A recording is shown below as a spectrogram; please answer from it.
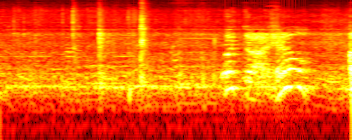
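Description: A glass salt shaker giving a few sharp clicks as it is handled and tossed. Near the end comes a short stretch of a person's voice without clear words, the loudest sound, over a steady low hum.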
